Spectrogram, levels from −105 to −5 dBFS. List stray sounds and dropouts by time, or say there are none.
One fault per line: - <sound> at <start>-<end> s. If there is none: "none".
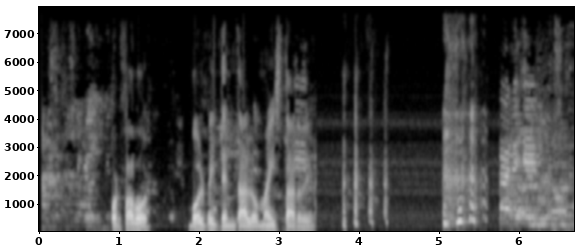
- laugh at 3.8-4.4 s
- laugh at 5.0-5.6 s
